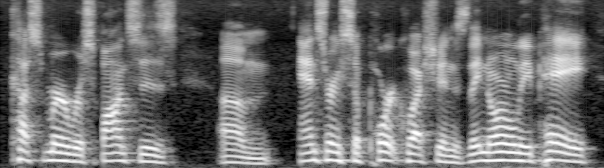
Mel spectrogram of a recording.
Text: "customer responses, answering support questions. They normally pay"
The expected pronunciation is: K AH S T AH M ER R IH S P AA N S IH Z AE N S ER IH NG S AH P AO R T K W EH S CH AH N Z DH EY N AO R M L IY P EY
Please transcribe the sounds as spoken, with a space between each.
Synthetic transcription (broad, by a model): K AH S T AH M ER R IH S P AA N S IH Z AE N S ER IH NG S AH P AO R T K W EH S CH AH N Z DH EY N AO R M L IY P EY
